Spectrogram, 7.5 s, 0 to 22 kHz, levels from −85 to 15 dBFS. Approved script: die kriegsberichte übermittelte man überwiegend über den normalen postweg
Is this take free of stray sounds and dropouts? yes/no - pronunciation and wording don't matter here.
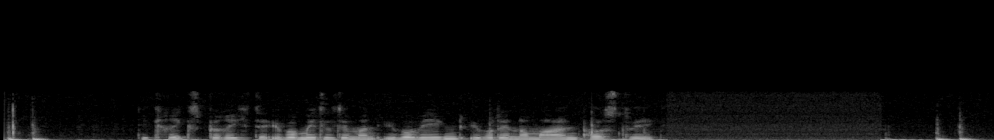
yes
